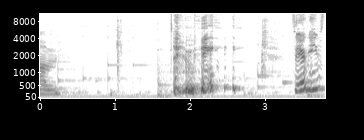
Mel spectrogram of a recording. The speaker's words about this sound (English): Corona on the loose? You've been coughing for the last 45 minutes.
